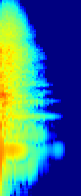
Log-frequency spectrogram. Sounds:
Musical instrument, Drum, Percussion, Music, Snare drum

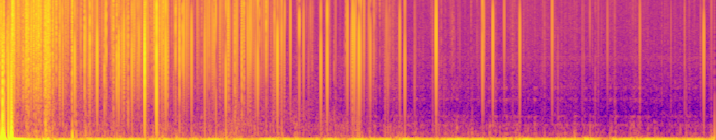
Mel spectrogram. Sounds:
Crackle

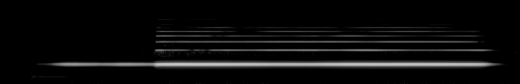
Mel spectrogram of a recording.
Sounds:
Wind instrument, Musical instrument, Music

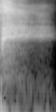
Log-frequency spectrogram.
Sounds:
Human voice, Whispering

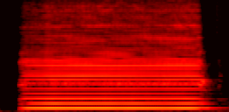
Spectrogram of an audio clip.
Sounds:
Bowed string instrument, Musical instrument, Music

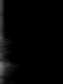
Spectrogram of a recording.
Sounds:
Hands, Finger snapping

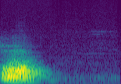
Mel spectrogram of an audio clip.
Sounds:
Music, Brass instrument, Musical instrument

